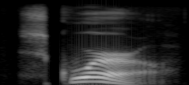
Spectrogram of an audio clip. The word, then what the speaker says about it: squirrel: Now, this word is notoriously difficult to pronounce. The squa cluster at the beginning can be hard.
